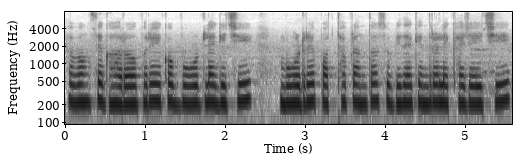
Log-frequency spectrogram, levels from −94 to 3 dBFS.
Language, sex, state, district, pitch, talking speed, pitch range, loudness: Odia, female, Odisha, Malkangiri, 220 Hz, 150 wpm, 215-225 Hz, -14 LUFS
